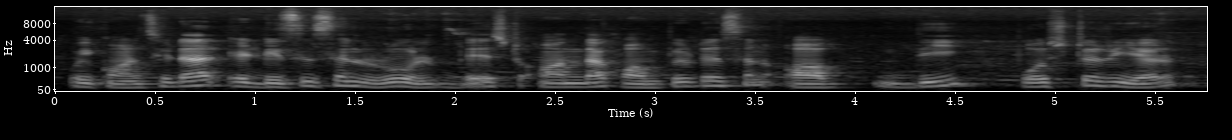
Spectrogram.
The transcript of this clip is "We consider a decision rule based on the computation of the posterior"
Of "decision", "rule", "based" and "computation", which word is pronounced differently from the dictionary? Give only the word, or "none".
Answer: decision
